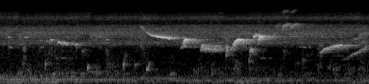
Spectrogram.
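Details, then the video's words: Jumbo parakeet in an aviary calling with a quick series of sliding, downward-swooping chirps, several notes in a row, over a faint low hum. "PARKIT JUMBO"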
